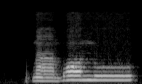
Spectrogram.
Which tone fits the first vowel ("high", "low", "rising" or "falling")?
low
